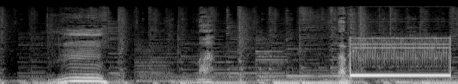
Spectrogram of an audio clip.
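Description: A telephone rings with a steady electronic ringing tone that comes in near the end, loud over a busy, cluttered background of other sounds.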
